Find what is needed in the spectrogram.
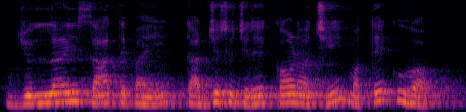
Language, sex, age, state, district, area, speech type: Odia, male, 18-30, Odisha, Khordha, rural, read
